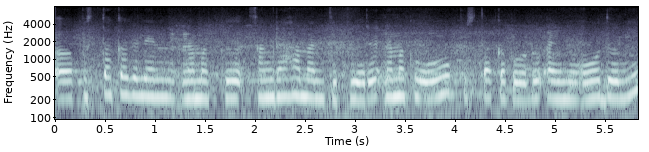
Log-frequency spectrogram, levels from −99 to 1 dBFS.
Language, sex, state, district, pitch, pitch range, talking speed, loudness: Tulu, female, Karnataka, Dakshina Kannada, 215 Hz, 205-225 Hz, 125 wpm, -14 LUFS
